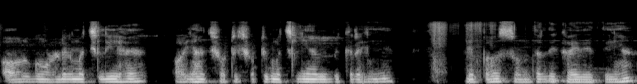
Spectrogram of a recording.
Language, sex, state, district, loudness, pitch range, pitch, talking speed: Hindi, male, Bihar, Muzaffarpur, -17 LUFS, 115-125 Hz, 120 Hz, 190 wpm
